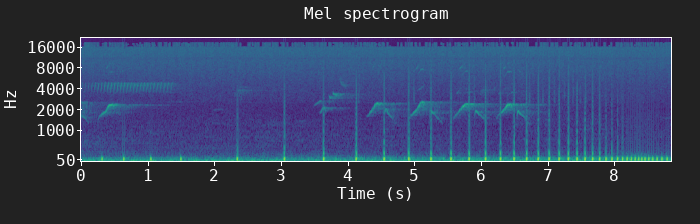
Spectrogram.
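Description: A male ruffed grouse drumming, a sound made entirely by its wings to mark its territory: deep, muffled thumps start slow and evenly spaced, then speed up into a rapid, throbbing roll that swells louder at the end, with faint bird chirps above.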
